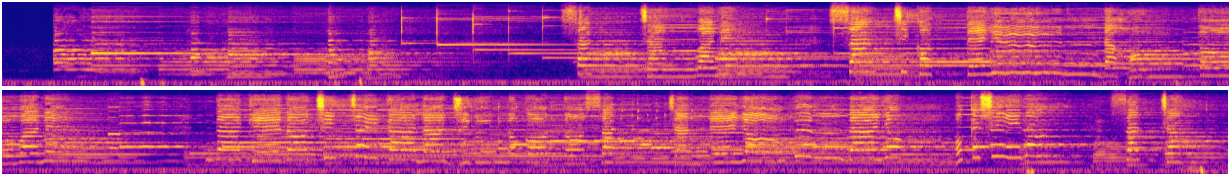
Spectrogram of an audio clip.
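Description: A gentle Japanese children's nursery song plays as a bright, chiming instrumental melody with bell-like tones over a soft steady accompaniment, moving in simple phrases with short pauses between them and no voices.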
